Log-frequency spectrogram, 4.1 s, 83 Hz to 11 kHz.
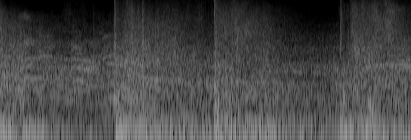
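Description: Artillery fire in the battle game Total War: Warhammer 3, a dense, continuous roar of distant booms and crashes with sharper blasts cutting through, loud and sustained throughout, with a voice faintly mixed in.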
